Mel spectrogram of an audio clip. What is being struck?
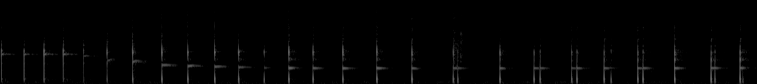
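Bamboo cap on a steel bottle.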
